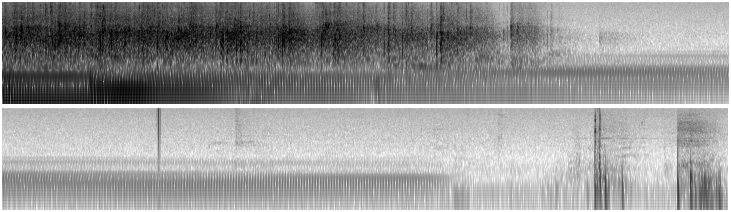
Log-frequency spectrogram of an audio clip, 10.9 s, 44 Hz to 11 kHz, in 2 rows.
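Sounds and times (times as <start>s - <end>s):
sustained organ-like keyboard chords: 0.0s - 4.0s
church audience clapping in praise: 0.0s - 4.2s.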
